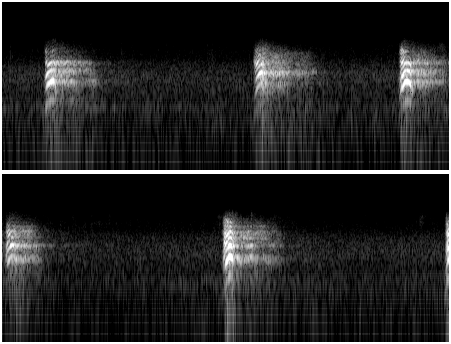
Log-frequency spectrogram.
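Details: Dog barking while chasing squirrels from tree to tree: single sharp barks and a quick double bark, spaced irregularly every one to three seconds, with quiet gaps between.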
